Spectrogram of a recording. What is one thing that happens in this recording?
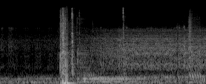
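Static hisses and crackles.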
